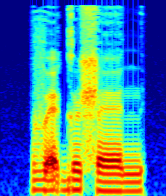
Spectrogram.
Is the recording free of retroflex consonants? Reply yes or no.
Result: no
